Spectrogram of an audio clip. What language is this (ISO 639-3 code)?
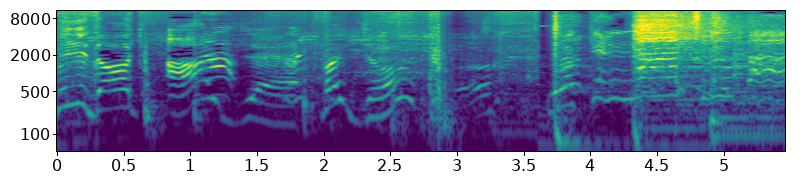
swe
